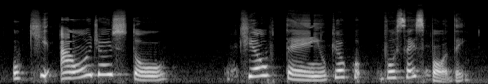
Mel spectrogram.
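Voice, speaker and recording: Her pitch swings very widely as the woman talks. She keeps a fairly slow pace. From Brazil, Tocantins (born in Abaeté, Minas Gerais). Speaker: academic researcher and teacher. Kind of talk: interview conversation. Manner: hesitant, with many repeated words.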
